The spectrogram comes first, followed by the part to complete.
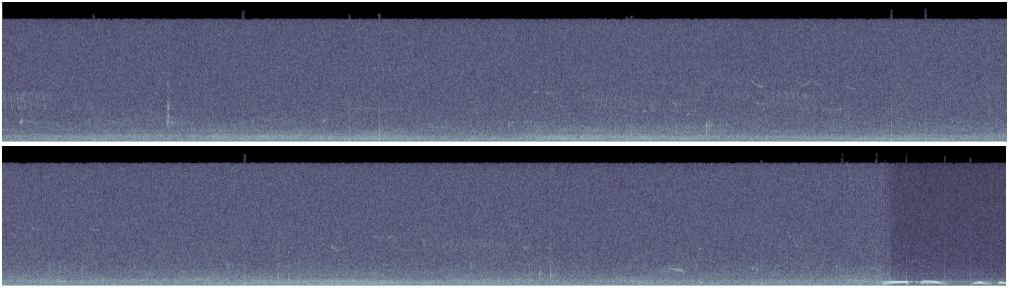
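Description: A loud, steady hiss with a few faint bird chirps in it. Near the end the hiss drops suddenly and a common wood pigeon starts cooing.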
